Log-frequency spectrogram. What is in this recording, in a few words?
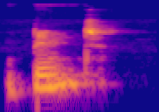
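"bint", British English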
